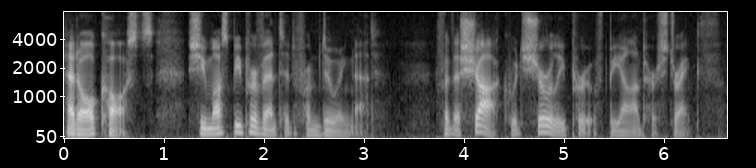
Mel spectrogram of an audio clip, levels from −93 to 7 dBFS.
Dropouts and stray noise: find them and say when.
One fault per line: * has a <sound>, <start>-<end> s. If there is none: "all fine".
all fine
